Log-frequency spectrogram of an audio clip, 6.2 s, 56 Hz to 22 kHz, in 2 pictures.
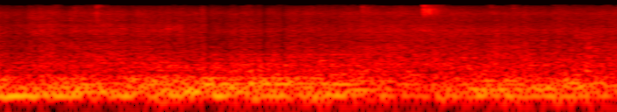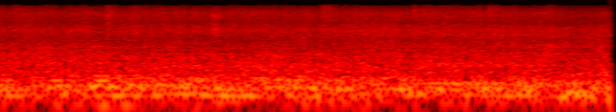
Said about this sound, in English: And the fan comes on to give you the feeling that it's just approaching, so it's a 10-minute loop. Storm comes and goes over 10 minutes. Here's the fan coming on now to blow air around to make you feel cool.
